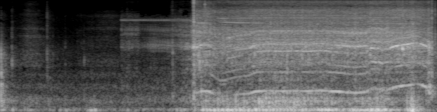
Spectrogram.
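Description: Cordless drill starting about halfway in and running steadily as it drills out a screw hole in the window frame, its pitch rising slightly near the end.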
